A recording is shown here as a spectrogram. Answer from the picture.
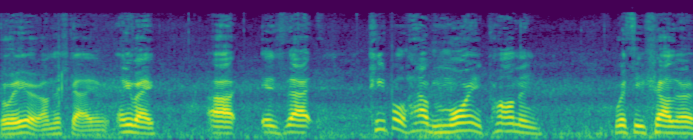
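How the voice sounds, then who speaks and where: Over noticeable background noise, a man with a fairly high voice talks with lively intonation. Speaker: vlogger. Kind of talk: casual vlog monologue while walking. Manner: fast; animated.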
